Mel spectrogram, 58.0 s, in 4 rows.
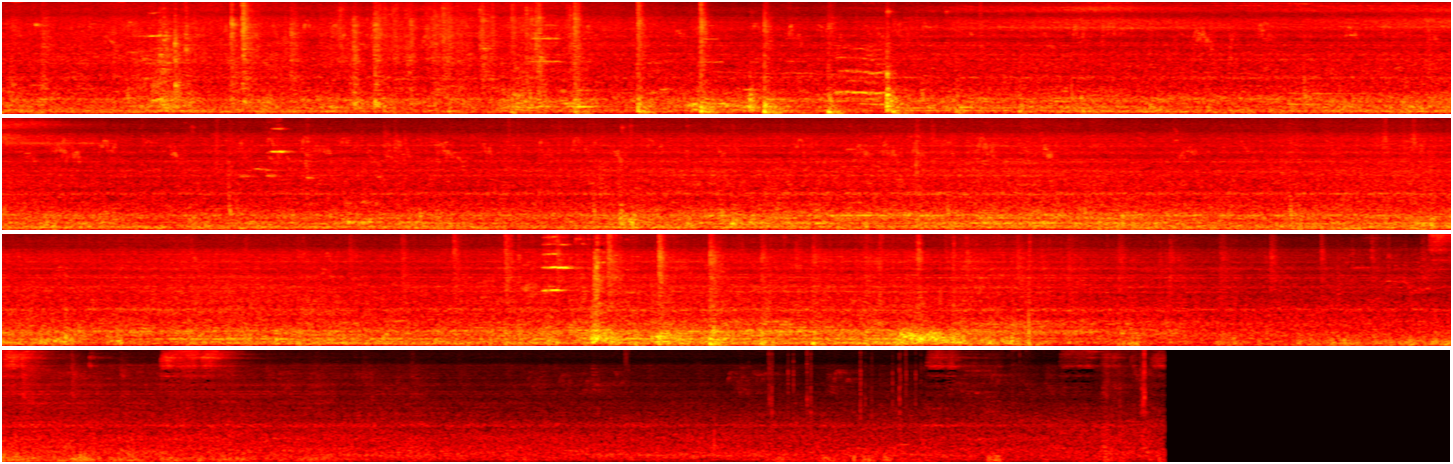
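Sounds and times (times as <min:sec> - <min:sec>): wheels clattering over rail joints: 0:00.0 - 0:09.7, 0:32.0 - 0:43.1
train wheels rumbling on rails: 0:00.0 - 0:46.8.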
